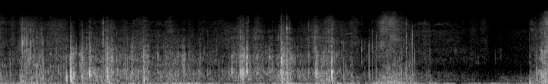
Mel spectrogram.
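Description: Close handling noise from fishing gear: an irregular run of clicks, knocks and rustles, the sharpest about a second in and again at the very end.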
